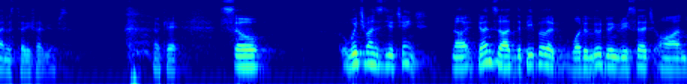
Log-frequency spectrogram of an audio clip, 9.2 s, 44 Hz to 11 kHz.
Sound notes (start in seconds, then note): 1.6 laughter; 3.1 chuckles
